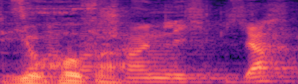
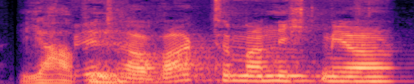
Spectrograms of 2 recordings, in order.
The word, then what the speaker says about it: Yahweh: Mas na Bíblia amplamente distribuída Elberfelder, nós lemos: The Israelites never said Jehovah, but in all likelihood Yahweh.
